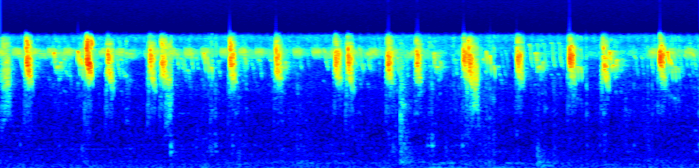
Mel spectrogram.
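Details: Noisy weaver chicks recorded for use as a lure, giving rapid shrill chirps and squeaky notes in an uneven stream, louder peaks coming about every half second above a continuous high-pitched chatter.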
